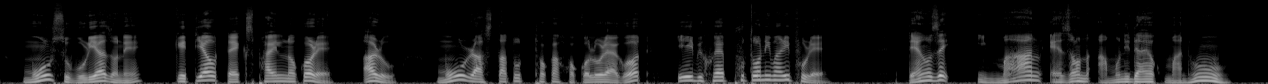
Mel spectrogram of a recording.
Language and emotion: Assamese, disgusted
